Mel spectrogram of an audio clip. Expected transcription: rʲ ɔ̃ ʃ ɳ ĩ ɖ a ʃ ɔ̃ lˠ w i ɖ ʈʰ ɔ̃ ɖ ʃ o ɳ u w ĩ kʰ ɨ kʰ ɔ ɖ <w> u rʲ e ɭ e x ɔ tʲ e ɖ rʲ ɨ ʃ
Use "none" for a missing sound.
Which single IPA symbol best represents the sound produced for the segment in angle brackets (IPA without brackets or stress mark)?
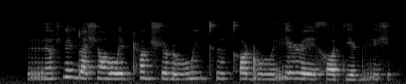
w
